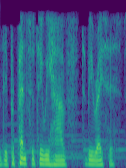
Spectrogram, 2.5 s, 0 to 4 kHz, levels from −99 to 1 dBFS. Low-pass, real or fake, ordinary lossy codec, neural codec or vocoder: 3.6 kHz; real; MP3, 32 kbps; none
